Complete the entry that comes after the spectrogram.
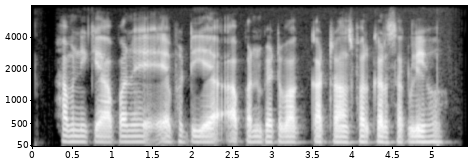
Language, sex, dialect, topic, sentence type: Magahi, male, Southern, banking, question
